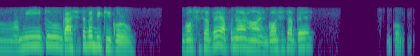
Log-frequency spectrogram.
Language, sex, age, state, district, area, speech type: Assamese, female, 60+, Assam, Biswanath, rural, conversation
